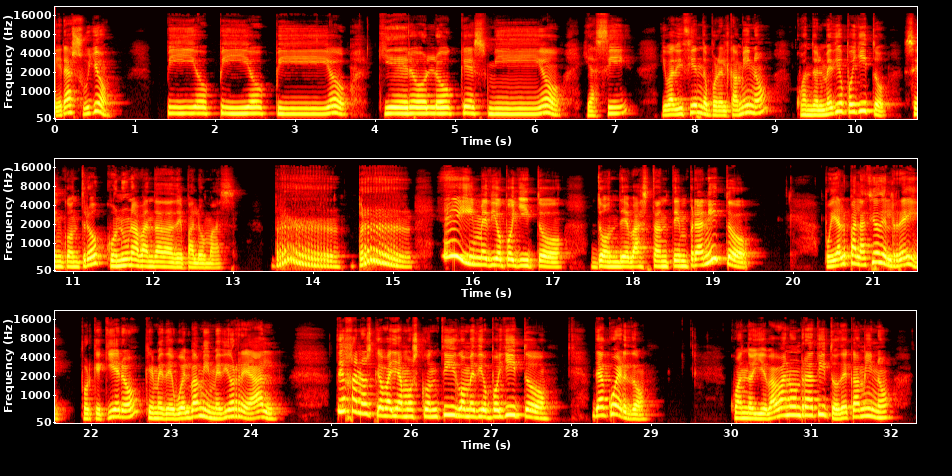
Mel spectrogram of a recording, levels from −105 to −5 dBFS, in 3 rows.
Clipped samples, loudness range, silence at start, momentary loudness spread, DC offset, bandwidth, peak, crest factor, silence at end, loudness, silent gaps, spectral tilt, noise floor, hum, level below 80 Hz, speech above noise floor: under 0.1%; 4 LU; 0 s; 9 LU; under 0.1%; 17 kHz; -8 dBFS; 14 dB; 0.3 s; -23 LUFS; none; -5.5 dB/octave; -69 dBFS; none; -68 dBFS; 47 dB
